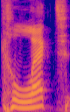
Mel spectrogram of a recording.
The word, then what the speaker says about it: CLLCT: He founded a collectibles media site called Collect Media. Collect is spelled CLLCT. So it's basically collect without the vowels.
